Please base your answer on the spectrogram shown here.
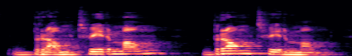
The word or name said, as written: de brandweerman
